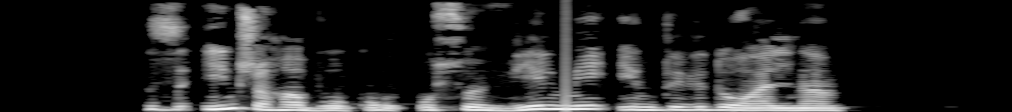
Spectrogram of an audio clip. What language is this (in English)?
Belarusian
